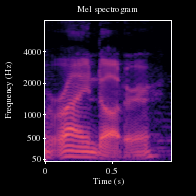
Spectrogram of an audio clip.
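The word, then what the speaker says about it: Rhinedottir: That's how you say her name, Ryan daughter.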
